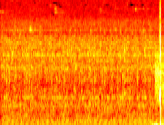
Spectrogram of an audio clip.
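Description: Ultralight aircraft's propeller engine running steadily at idle as it taxis, heard from inside the cockpit.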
